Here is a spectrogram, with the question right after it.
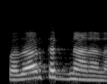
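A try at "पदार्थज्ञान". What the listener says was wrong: ಪದಾರ್ಥ ಜ್ಞಾನ ದೀರ್ಘ ಆಗ್ಬೇಕು. ಅದು ಅನ್ವಯದಲ್ಲಿ ತಪ್ಪಾಗ್ಬಿಟ್ಟಿದೆ. 218 ಅದು ಅನ್ವಯದಲ್ಲಿ ಪದಾರ್ಥ ಜ್ಞಾನ ತಪ್ಪಾಗ್ಬಿಟ್ಟಿದೆ, ದೀರ್ಘ ಆಗ್ಬೇಕು.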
